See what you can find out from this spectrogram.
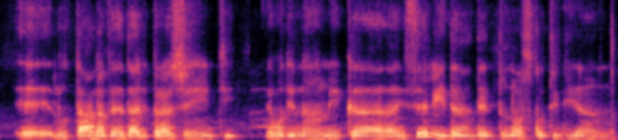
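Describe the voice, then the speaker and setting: A woman at a fairly slow pace with monotone, flat intonation, over noticeable background noise. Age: 50s. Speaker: community activist and radio organizer. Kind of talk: interview. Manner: halting.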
